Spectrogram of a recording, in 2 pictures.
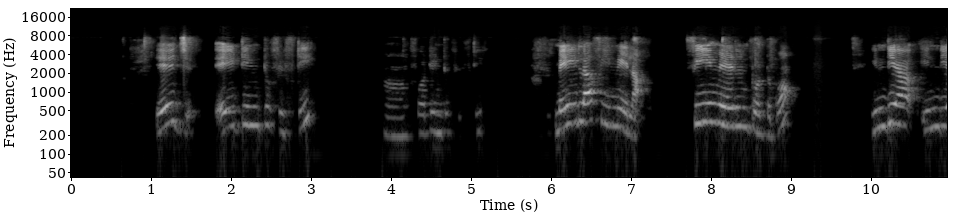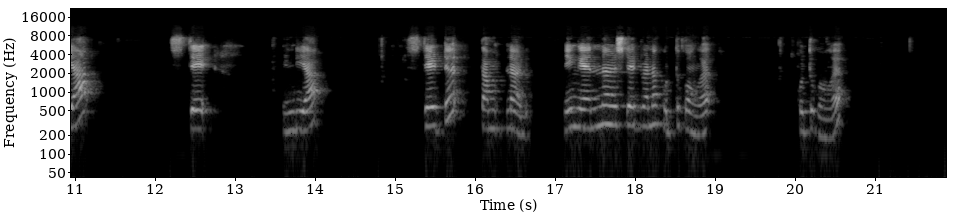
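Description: A woman speaks calmly, close to a microphone, in short bursts.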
